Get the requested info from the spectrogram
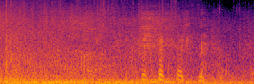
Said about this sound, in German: Insert Epic Explosion.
